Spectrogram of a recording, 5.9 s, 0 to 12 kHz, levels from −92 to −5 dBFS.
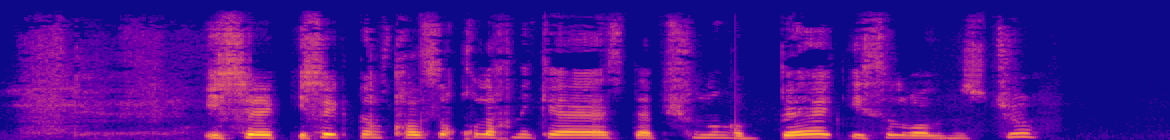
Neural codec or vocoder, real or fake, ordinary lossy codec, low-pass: none; real; AAC, 64 kbps; 10.8 kHz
